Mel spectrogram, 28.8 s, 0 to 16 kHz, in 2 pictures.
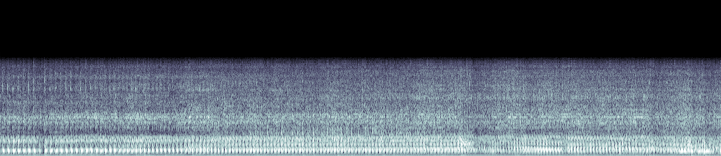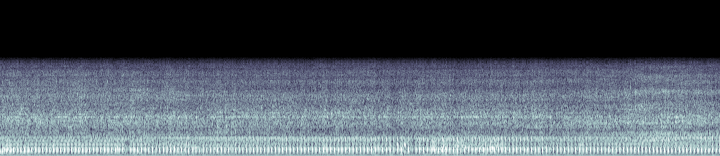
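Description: BMW R26's 250cc single-cylinder four-stroke engine idling steadily, its speed wavering briefly about ten seconds in.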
